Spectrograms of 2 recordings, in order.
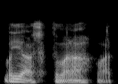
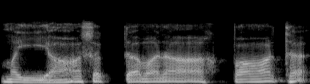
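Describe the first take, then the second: First: The syllables are rushed together quickly. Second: Each syllable is said slowly and held. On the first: The speaker calls it wrong. "మనం మయ్యాసక్త మనా Partha అనేస్తాం" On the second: The speaker calls it right. "ఒక్కొక్క అక్షరాన్ని పట్టి పట్టి అట్ట పలికితేనే వస్తుంది సరిగా"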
